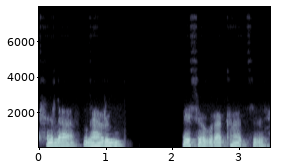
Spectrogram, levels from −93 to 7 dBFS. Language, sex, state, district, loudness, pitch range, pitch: Bengali, male, West Bengal, Malda, -18 LUFS, 150-165 Hz, 155 Hz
